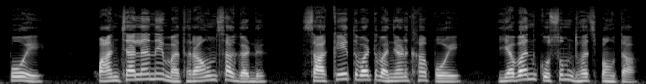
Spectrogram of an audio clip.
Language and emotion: Sindhi, neutral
